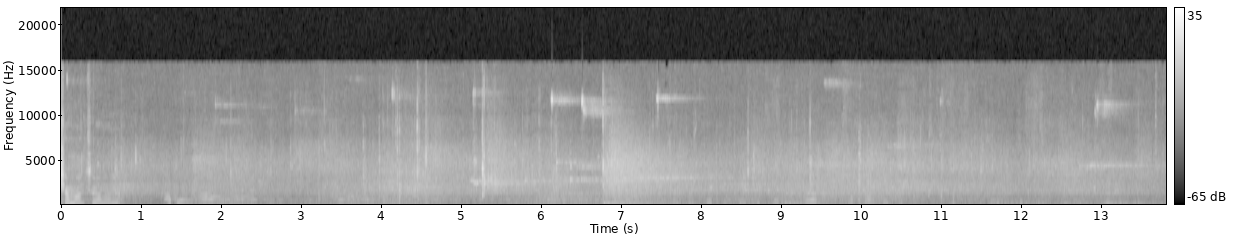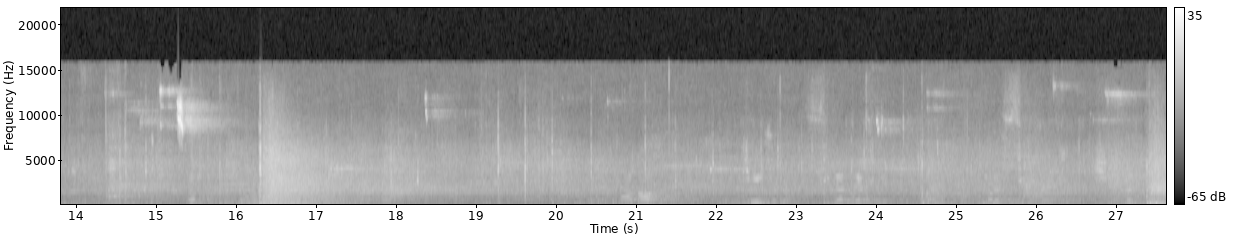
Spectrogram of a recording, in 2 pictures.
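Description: Many men's voices echo through a large hall.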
